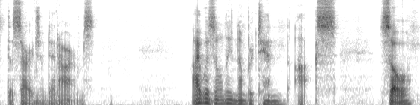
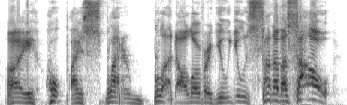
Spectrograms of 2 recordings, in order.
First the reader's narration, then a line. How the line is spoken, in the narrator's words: I yelled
